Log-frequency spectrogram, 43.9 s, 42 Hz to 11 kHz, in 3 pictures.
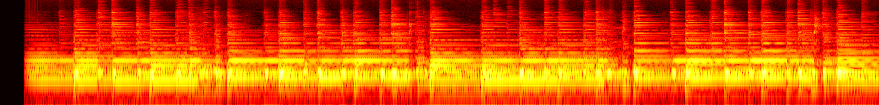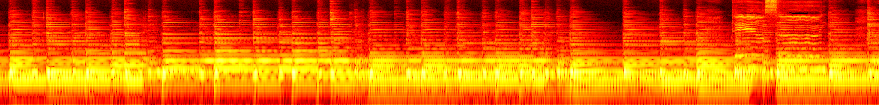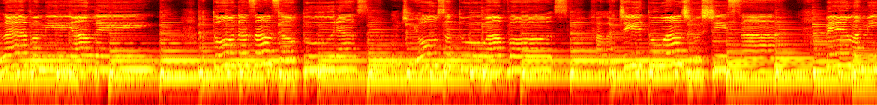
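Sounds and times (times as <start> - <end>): acoustic guitar strumming chords: 0.4 - 43.9
woman singing: 26.7 - 43.9.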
